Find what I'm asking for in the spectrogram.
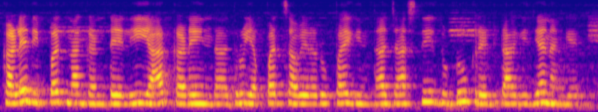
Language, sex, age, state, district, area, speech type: Kannada, female, 18-30, Karnataka, Chamarajanagar, urban, read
